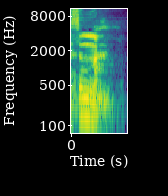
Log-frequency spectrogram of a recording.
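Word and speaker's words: ثمّ: Kalau tas di atasnya mim, kita menekan plus ada dengungnya. Tumma.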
